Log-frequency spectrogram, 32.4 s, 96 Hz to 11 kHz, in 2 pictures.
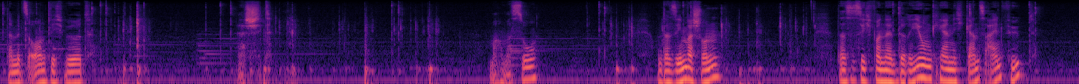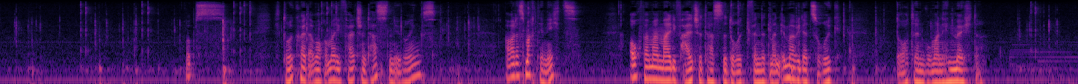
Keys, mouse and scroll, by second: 0.7 c, 2.1 e, 4.6 ctrl+z, 5.7 g, 6.7 e, 9.4-10.5 drag, 9.5 a, 9.7 a, 10.3 a, 11.5 ctrl+l, 12.2 r, 14.3 g, 15.8-17.6 drag, 16.9 g, 17.8-19.6 drag, 17.9 a, 18.4 v, 19.9 c, 20.2 right click, 21.1 c, 22.0-23.4 right drag, 22.2 g, 23.5-24.5 drag, 23.5-24.5 middle drag, 23.5-24.5 right drag, 24.3 g, 27.4-28.7 right drag, 28.4 ctrl+l, 31.0 g, 32.1-32.3 drag, 32.2 r.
